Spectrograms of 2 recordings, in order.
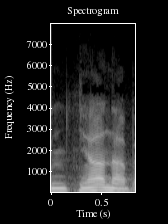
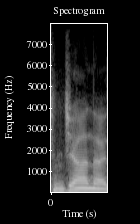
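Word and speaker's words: jñāna: Actually, in Sanskrit, the jnana, but we are going to pronounce jnana. It's easier to say.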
